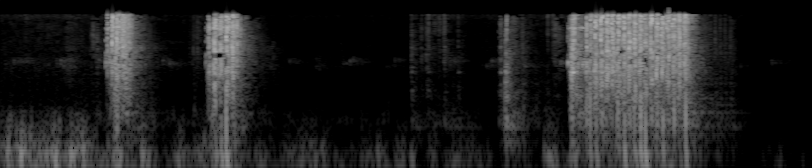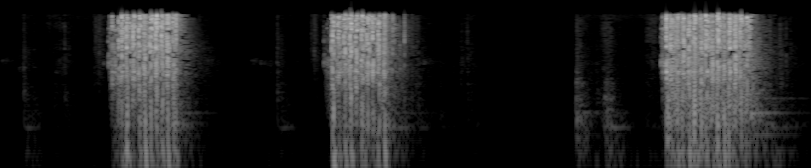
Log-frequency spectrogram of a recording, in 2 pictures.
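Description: Cordless power driver run in short bursts, driving a fastener into the end of a starter motor: two quick blips about a second in, then four longer runs of about half a second to a second each.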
